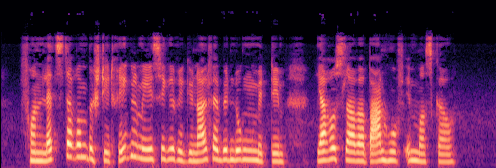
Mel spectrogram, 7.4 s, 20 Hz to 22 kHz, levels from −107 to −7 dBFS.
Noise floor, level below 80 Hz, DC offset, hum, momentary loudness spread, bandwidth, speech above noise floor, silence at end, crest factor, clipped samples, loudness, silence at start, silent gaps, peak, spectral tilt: -62 dBFS; -60 dBFS; under 0.1%; none; 9 LU; 9.4 kHz; 44 dB; 0.65 s; 18 dB; under 0.1%; -18 LUFS; 0.4 s; none; -2 dBFS; -5 dB/octave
